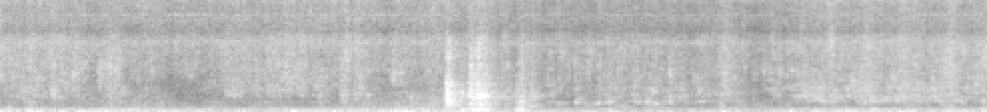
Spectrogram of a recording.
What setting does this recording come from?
kitchen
